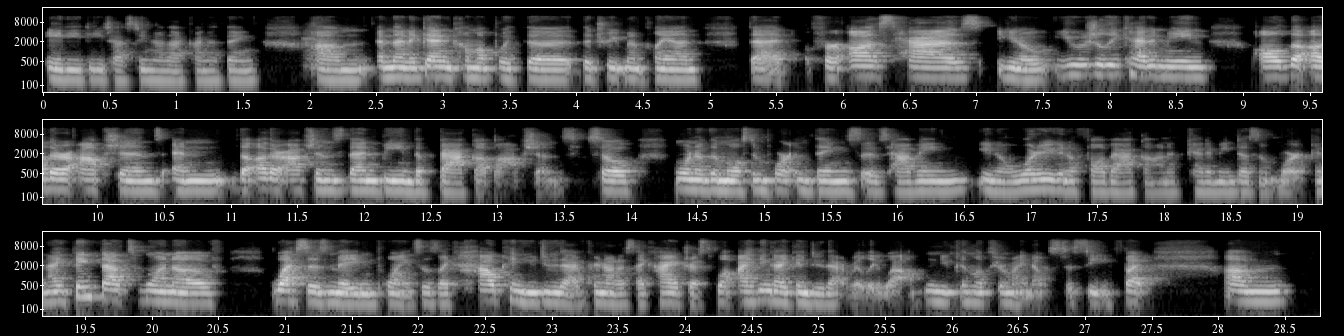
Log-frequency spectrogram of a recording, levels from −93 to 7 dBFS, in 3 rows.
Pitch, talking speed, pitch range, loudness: 160 Hz, 215 wpm, 150-180 Hz, -22 LUFS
